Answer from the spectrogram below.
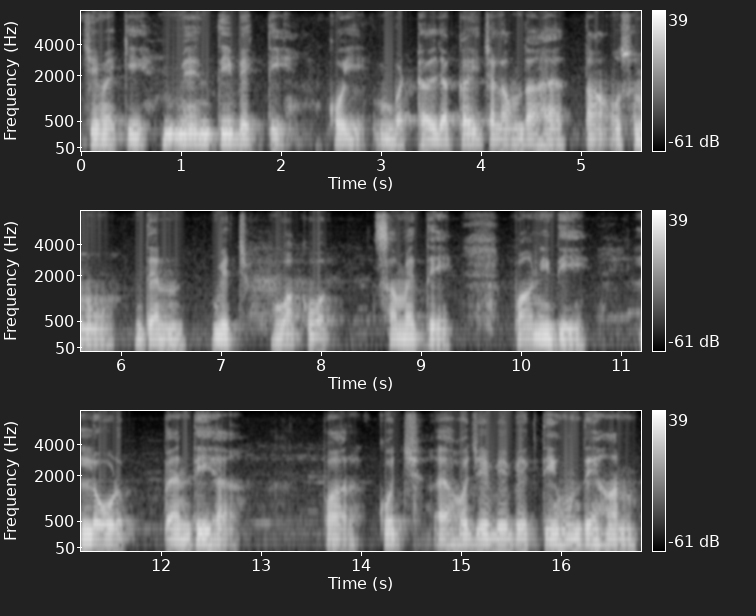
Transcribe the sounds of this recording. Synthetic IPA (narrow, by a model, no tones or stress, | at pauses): d͡ʒɪʋẽːkɪmeːnt̪iːʋjək̚t̪iː | koːiːbəʈʰːəld͡ʒakaːiːt͡ʃəlãːʊ̃nd̪aːɦɛːt̪ã̰ːʔʊ̰snũː | d̪ɪn | ʋɪt͡ʃʋəkʰʋək̚ | səmẽːt̪eː | paːɽiːd̪iː | loːɽ | pɛ̃ːnd̪iːɦɛ̰ː | pəɾkʊd͡ʒɛːɦoːd͡ʒeːʋeːʋjəkt̪iːɦʊnd̪eːɦən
